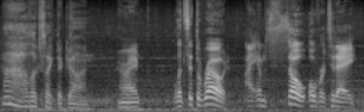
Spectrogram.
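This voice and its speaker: A man voicing a flippant, excitable, whiny slacker in an audio drama, with slangy delivery. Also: medium pitch, a little slow, slight background noise. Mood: weary.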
